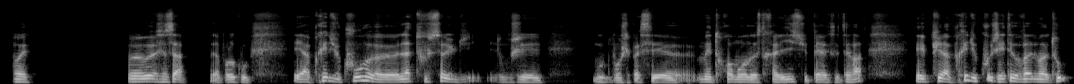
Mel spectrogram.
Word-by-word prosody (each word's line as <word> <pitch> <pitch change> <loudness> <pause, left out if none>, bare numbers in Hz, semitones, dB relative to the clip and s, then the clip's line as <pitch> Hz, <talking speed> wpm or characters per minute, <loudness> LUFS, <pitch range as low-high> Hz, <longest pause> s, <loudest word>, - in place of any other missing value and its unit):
Ouais. 115 -2 0 1.0
Ouais, 130 0 +3
ouais, 135 -1 +3
c'est 125 - -2
ça, - - +3 0.2
là - - -2
pour 115 - -1
le 115 - +2
coup 110 -2 -3 0.4
et - - +1
après 170 +3 +1
du 135 -6 -2
coup, 175 +8 +2
heu, 110 -5 +3
là 135 +3 +3
tout 135 - -5
seul 135 -6 +1
j'ai, 110 - -12
donc 110 0 -12
j'ai, 105 -2 0 0.5
donc 105 -1 -4
bon 105 0 -4
j'ai 100 - -3
passé, 105 0 +1
heu, 105 -1 0
mes 120 0 0
3 - - -1
mois 115 0 +2
en - - +2
Australie 110 +2 +1
super 115 -1 -1
et 105 - -2
cetera 110 +2 -1 0.5
et - - +4
puis - - +2
après 205 - +1
du 150 - +1
coup - - 0
j'ai 135 - +2
été 150 +4 +2
au 140 - +2
Vanuatu 125 +2 +3
115 Hz, 235 wpm, -23 LUFS, 110-130 Hz, 1.0 s, et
